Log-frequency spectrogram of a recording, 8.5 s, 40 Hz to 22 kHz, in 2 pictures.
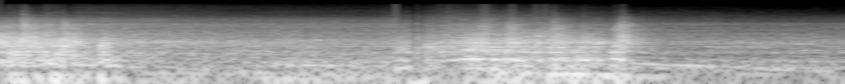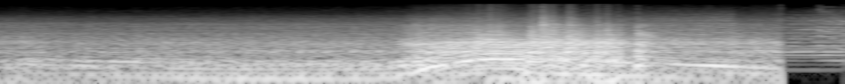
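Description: Lamborghini Urus's twin-turbo V8 running as the SUV is driven down out of a transporter trailer, with a steady low rumble between three revs, each rising and then falling in pitch: one at the start, one about two and a half seconds in and one near the end.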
